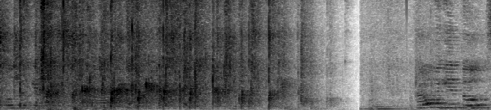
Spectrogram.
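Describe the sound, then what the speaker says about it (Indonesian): Classroom audience of twelfth-grade students clapping together, a dense burst of applause filling the room for about three seconds before stopping abruptly, followed by a teacher resuming talk. "Berikan aplaus untuk kita semua."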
